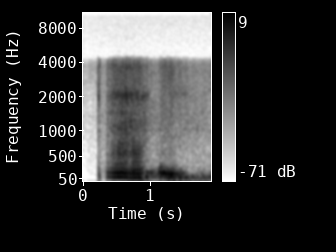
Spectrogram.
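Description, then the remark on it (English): A person snores loudly, one long rattling inhale followed by a rougher, throaty breath, with no talking. “Somebody's snoring.”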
